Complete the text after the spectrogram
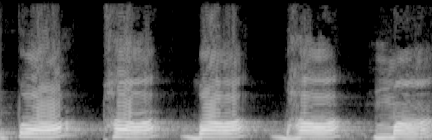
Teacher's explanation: प वर्ग यानी प, फ, ब, भ, म, उ और दीर्घु, इसका उच्चारण स्थल जो है ओठ है। हम ओठ से बोलते हैं इनको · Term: ओष्ठ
